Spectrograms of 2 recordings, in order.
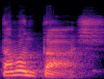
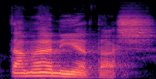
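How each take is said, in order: First: The word is contracted into three syllables. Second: The word is said in five full syllables. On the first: The speaker calls it right. "এটা হবে তামান্তাশ" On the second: The speaker calls it wrong. "অনেকে বলে তামানিয়াতাশ, ওকে, ওই জিনিসটা ভুল হবে"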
